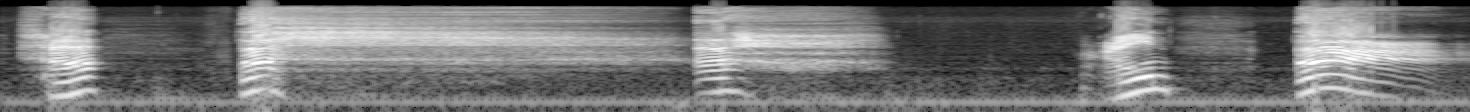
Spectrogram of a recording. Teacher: Ha, Ain, Okay, where do they come from? They come from the middle of the throat, where the epiglottis moves back towards the back of the throat, right? And constricts the passing of the sound and the air, right?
